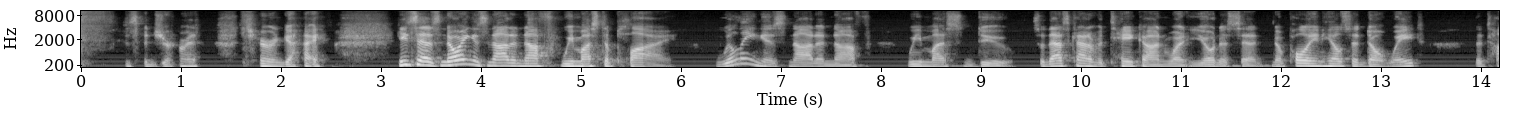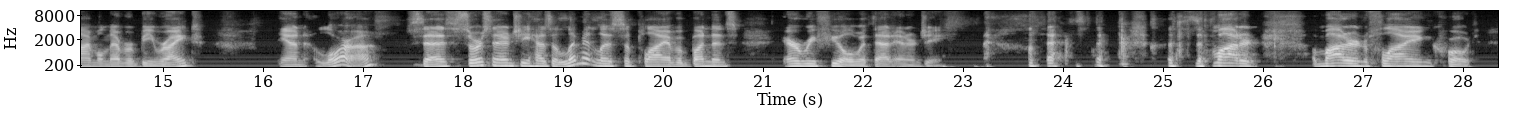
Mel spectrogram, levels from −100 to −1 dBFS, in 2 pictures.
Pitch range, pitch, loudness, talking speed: 110-155 Hz, 135 Hz, -22 LUFS, 140 wpm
